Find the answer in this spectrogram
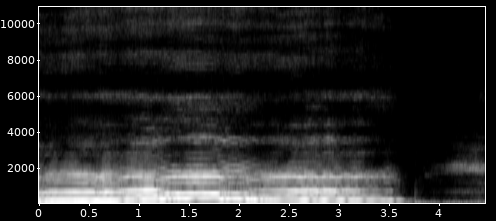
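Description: A woman singing a prayer solo and unaccompanied, in long held notes that glide slowly up and down in pitch. The last note fades out about three and a half seconds in.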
